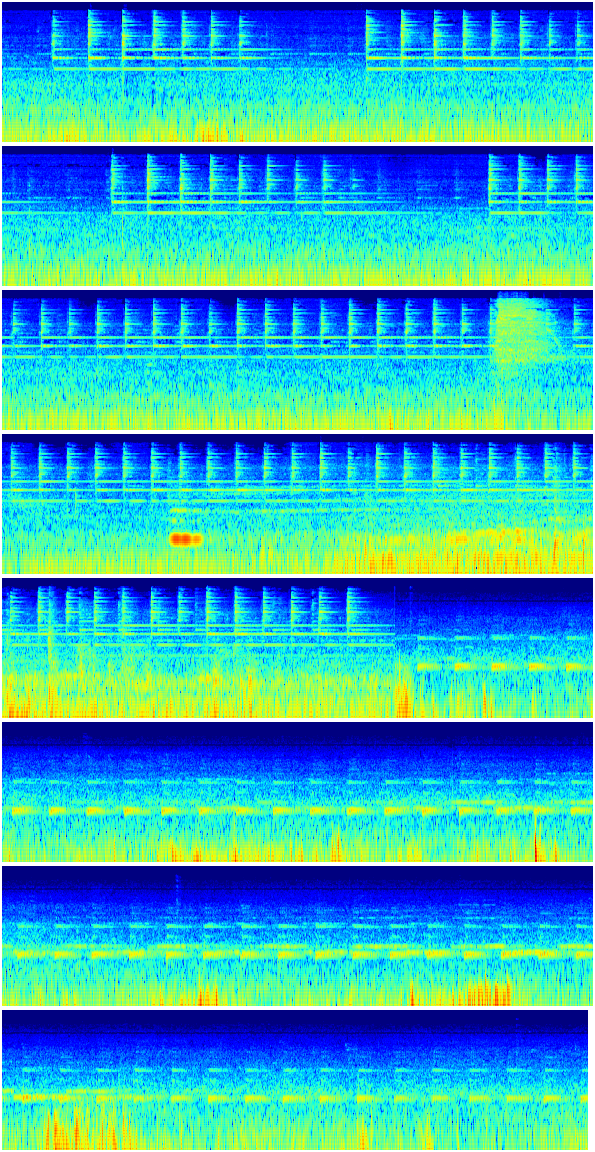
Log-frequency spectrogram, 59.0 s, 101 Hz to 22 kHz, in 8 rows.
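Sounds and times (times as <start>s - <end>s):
railroad crossing bells ringing: 0.0s - 59.0s
train rumbling with wheel clatter: 0.0s - 59.0s
short hiss: 20.9s - 21.9s
brief loud tone: 24.2s - 24.8s.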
